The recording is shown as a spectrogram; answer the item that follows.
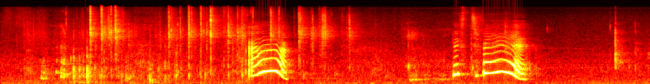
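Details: Dog indoors giving two drawn-out, tonal whining howls that rise then fall, each lasting about half a second to a second, separated by a pause, amid scattered clicks, tapping and brief handling noises in a small room.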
